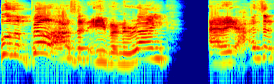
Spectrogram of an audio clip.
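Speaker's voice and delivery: put-on British ringside announcer voice. Recapping a wrestling show, the speaker voices the commentator's call in a Wade Barrett accent. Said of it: "try that accent once more".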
